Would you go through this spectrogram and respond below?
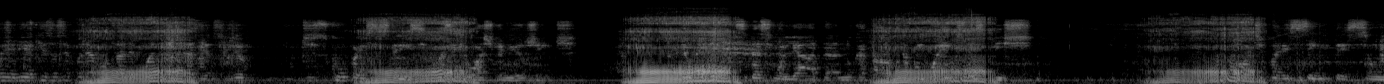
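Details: A sleeping father snores loudly and rhythmically at about 23 a minute, each snore with a rattling, fluttering vibration, while television talk plays in the background.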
